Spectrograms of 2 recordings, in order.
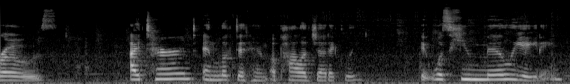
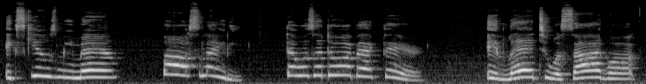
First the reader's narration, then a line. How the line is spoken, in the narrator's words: He yelled again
